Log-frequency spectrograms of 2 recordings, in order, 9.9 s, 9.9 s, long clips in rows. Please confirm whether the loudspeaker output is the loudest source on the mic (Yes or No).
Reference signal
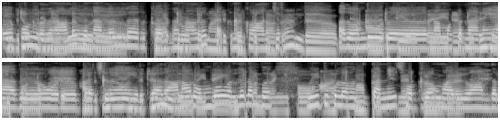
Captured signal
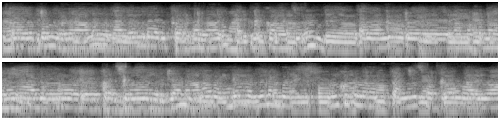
Yes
